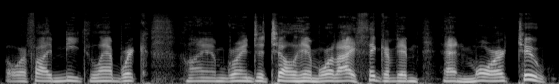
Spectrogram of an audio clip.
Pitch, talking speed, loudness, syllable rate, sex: 155 Hz, 205 wpm, -20 LUFS, 4.2 syllables/s, male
